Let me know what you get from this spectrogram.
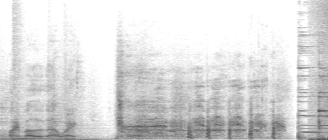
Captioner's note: laugh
